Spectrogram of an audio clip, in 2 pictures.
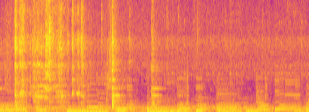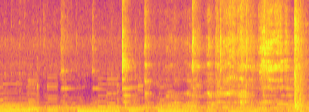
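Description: A spoon scrapes and clinks around a pot of peach cobbler mixture with sugar, cinnamon and nutmeg, in steady repeated stirring strokes over a faint background hum. No one speaks.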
